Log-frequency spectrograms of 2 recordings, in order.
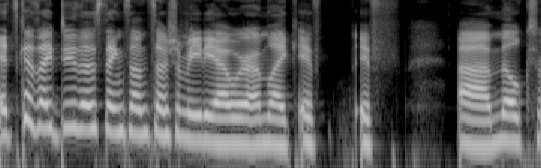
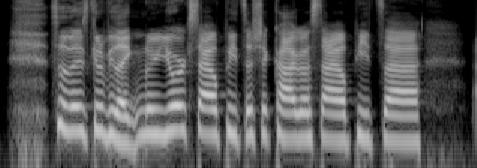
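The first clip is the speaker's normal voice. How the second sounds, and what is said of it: Slips into a New York accent. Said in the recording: “I don't know why I kind of got a New York accent”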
